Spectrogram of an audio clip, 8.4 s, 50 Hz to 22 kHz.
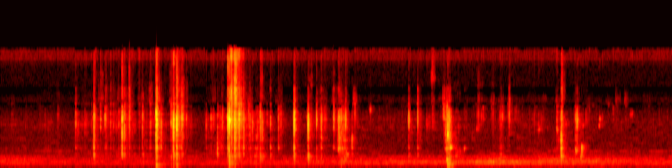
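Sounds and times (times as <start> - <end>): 
feces plopping into water of a Soviet-era toilet from around 1981: 0.9 - 7.5.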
